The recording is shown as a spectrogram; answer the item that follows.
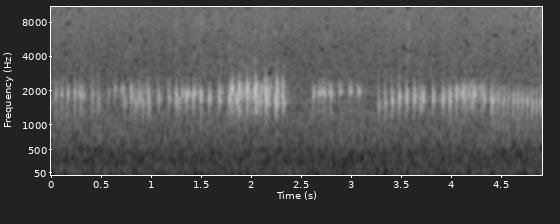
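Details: Dense run of Schlegel's green tree frog calls: rapid rattling pulse trains at a mid pitch, nearly continuous, with one louder bright burst near the middle and a short pause before the chattering resumes.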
